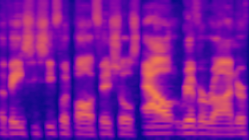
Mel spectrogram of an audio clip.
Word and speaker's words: Riveron: We were talking with the coordinator of ACC football officials, Al Riveron, or if I want to say it like my Miami roots, Al Riveron. Riveron, you have to roll the R.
